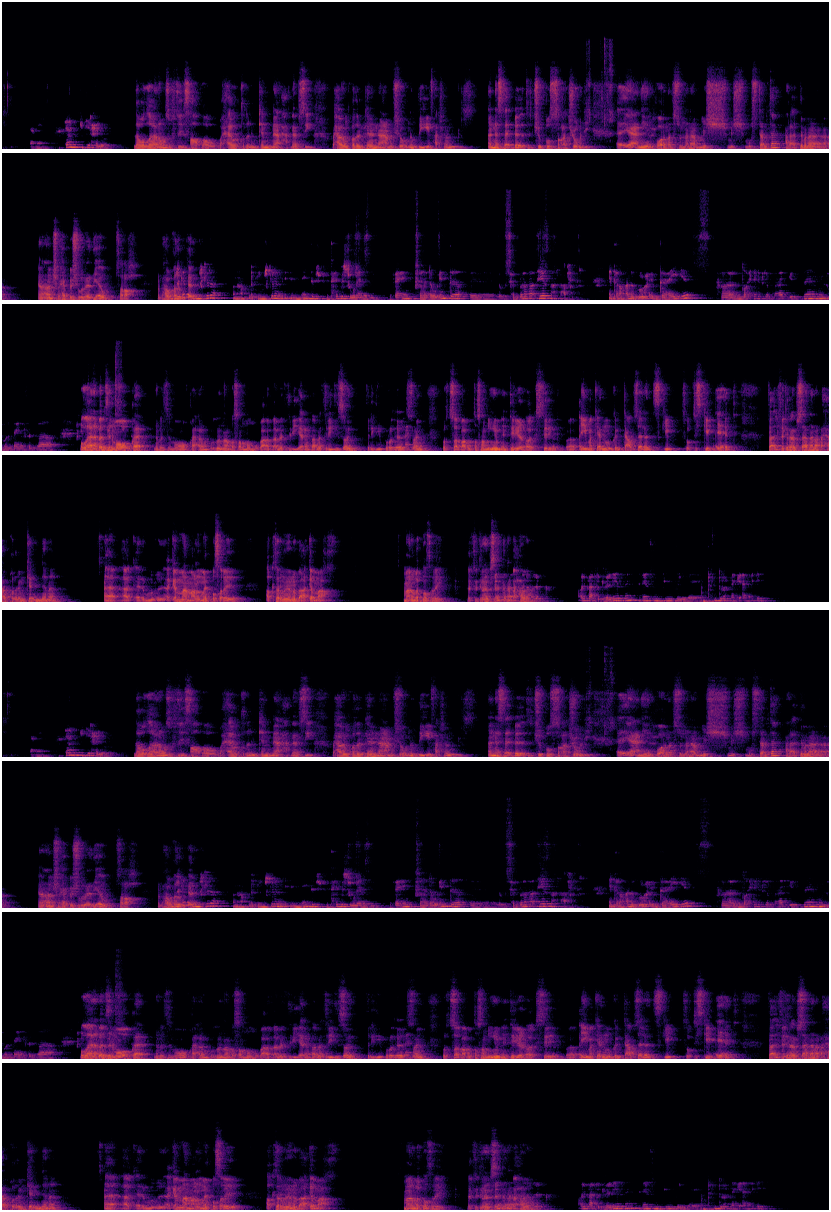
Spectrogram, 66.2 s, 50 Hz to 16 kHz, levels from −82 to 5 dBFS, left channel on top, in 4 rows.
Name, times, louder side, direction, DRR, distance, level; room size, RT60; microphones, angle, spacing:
voice 1, 1.1-2.1 7.2-7.5 12.0-12.2 19.9-20.8 21.1-24.0 24.4-28.0 28.4-30.3 30.9-35.6 39.1-39.3 41.1-41.3 55.8-55.9 59.5-60.4 61.1-64.8, left 1 dB, 65° left, 4 dB, 0.9 m, -39 dB
voice 2, 2.6-9.4 9.7-16.6 17.3-19.2 19.7-20.4 34.6-35.9 36.1-40.1 40.4-46.4 46.8-47.6 47.9-48.1 48.4-50.7 51.6-54.3 54.9-56.2 57.6-58.4 58.9-60.3, left 2 dB, 35° left, 4 dB, 0.5 m, -33 dB
4.8 x 4.7 x 5.4 m, 0.67 s
head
